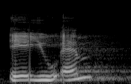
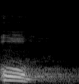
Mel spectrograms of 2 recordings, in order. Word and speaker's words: Om: It is either Aum or Om. Right? We'll talk about that briefly. So in Sanskrit it's spelled A-U-Ma, then it's broken down to O and Ma, Om. So if you say it's O-M, you're not wrong.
